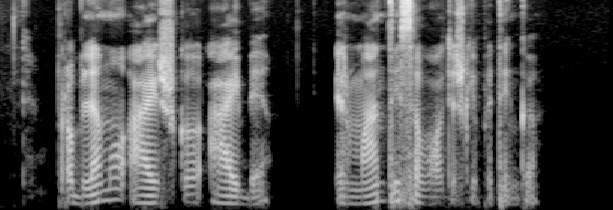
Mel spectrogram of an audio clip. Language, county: Lithuanian, Vilnius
